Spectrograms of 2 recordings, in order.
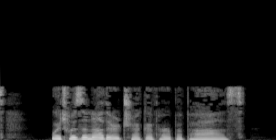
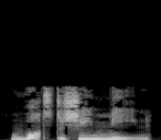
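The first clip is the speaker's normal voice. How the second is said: cried; 2 semitones higher, 4 dB louder, slower than usual. A narrator's reading. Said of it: "cried Miss Minchin to Miss Amelia".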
